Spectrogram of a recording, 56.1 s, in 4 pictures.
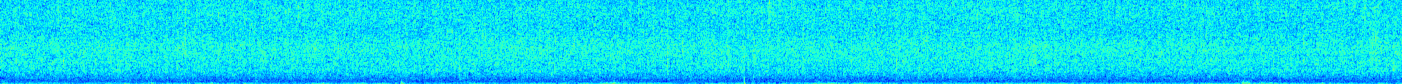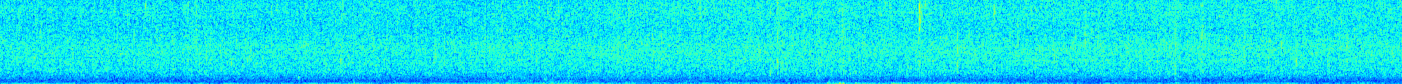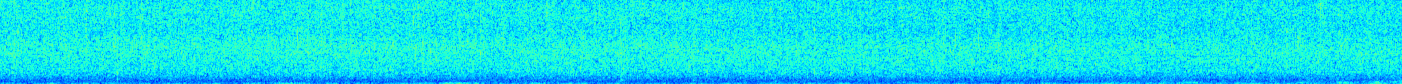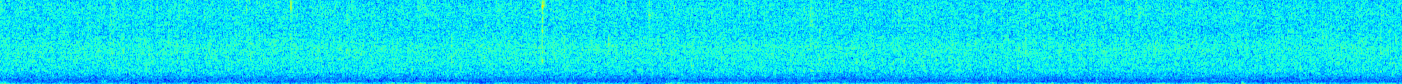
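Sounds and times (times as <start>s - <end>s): heavy rain on water: 0.0s - 56.0s
thunder rumbling: 16.9s - 25.5s.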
